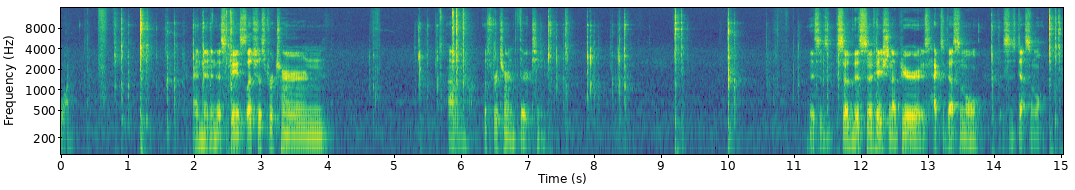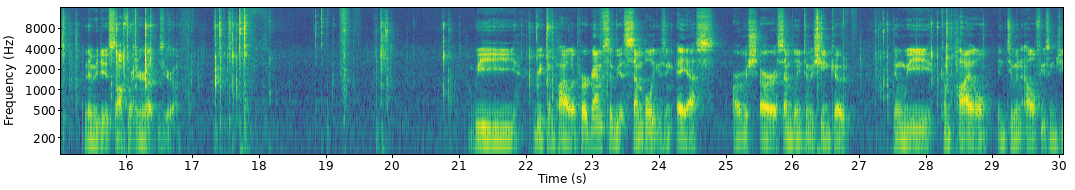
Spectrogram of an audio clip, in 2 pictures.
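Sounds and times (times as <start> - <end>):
computer keyboard typing: 0.8 - 2.7, 4.6 - 6.2, 7.3 - 8.6, 9.2 - 9.4, 10.0 - 11.8, 14.8 - 17.9, 18.8 - 20.1, 20.7 - 21.0, 22.0 - 22.5, 27.2 - 28.6.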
